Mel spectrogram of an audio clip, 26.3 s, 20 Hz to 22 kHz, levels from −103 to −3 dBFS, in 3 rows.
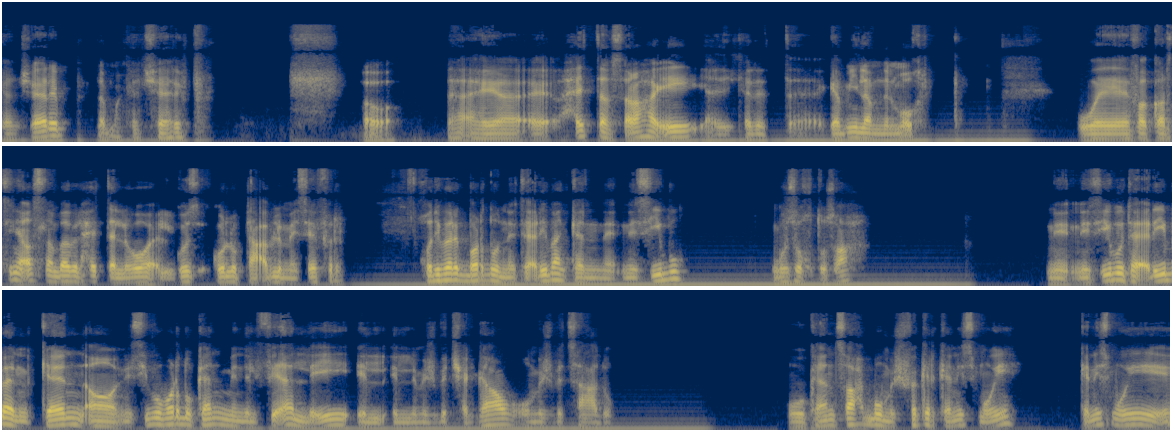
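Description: Channel delay (comb filtering) runs throughout the speech. One channel lags by a few samples, so the mono sum cancels near 7 kHz, giving a hollow, phasey sound with fixed notches.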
